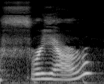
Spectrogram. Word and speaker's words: Fremantle: Welcome to Fremantle, or Fremantle, as the locals say.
